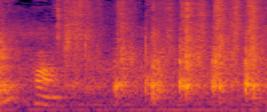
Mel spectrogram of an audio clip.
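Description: Spoon beating thick besan (gram-flour) batter in a plastic bowl: quick, even strokes about four or five a second, pausing briefly near the start.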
